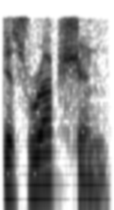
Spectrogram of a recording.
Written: disruption

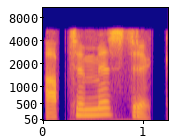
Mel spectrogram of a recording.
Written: optimistic

